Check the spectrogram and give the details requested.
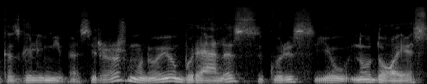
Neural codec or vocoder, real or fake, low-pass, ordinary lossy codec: none; real; 14.4 kHz; Opus, 16 kbps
